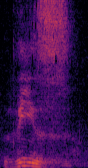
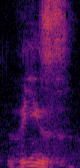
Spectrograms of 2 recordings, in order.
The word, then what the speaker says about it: these: Estas que están donde la S viene seguida por una vocal, la S se pronuncia como un zumbido, z, z, mientras que esta se pronuncia s, más como un silbido, como la S española.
